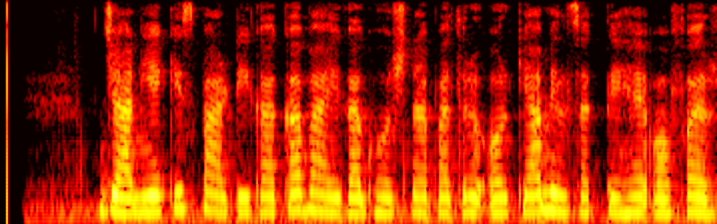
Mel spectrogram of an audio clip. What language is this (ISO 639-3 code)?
hin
